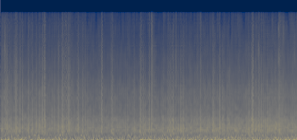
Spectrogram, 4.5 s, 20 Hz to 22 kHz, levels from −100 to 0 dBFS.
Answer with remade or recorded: remade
